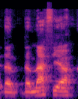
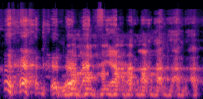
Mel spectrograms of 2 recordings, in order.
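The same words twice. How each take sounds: First: Said in the usual way. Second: Very slow, higher, laughing mafia; laughing mock-sinister the mafia; mock ominous. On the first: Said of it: "the mafia (repeated stretched)". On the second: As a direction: drag it out with a laugh like a joke threat. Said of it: "repeats it stretched".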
